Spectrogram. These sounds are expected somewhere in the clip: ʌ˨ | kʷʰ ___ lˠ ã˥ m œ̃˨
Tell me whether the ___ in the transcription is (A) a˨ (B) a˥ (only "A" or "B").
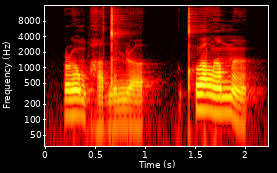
B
